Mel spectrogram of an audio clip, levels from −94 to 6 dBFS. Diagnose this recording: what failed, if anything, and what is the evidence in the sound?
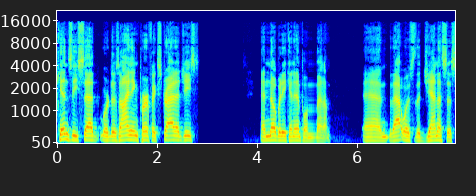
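The first fault is a short stall from a late packet at the network and jitter-buffer stage, at 2.73 to 2.79 s, just before "and nobody can". The sound in progress is held for about 38 ms with a slight buzz or dip. A packet missed its playout time, the buffer ran dry, and the receiver extended the last sound until the packet arrived. Playback then resumed from the same point, so nothing is lost, but the audio runs about 38 ms later from there on.

Two call audio freezes follow, also at the network stage. The first runs from 2.81 to 3.73 s, again before "and nobody can". The last sound decays into near-silence lasting about 0.87 s, and the whole 0.9 s is inserted. The second, at 5.03 to 5.19 s, just after "and nobody can", is a 142 ms concealment buzz or hiss with no silent stretch. In both cases the likely cause is packets held up in transit and an empty jitter buffer, followed by a resume from where the audio stopped.

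A jitter buffer slow-down appears at 5.74 to 5.94 s. The audio plays at about 83% speed with the pitch unchanged. Sounds are drawn out, adding 45 ms in total. With the buffer running low or its target delay just raised, the receiver rebuilt its reserve by repeating single pitch periods in succession, which stretches time without shifting pitch.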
